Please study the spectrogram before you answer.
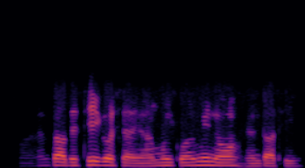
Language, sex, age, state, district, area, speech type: Odia, male, 45-60, Odisha, Nuapada, urban, conversation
